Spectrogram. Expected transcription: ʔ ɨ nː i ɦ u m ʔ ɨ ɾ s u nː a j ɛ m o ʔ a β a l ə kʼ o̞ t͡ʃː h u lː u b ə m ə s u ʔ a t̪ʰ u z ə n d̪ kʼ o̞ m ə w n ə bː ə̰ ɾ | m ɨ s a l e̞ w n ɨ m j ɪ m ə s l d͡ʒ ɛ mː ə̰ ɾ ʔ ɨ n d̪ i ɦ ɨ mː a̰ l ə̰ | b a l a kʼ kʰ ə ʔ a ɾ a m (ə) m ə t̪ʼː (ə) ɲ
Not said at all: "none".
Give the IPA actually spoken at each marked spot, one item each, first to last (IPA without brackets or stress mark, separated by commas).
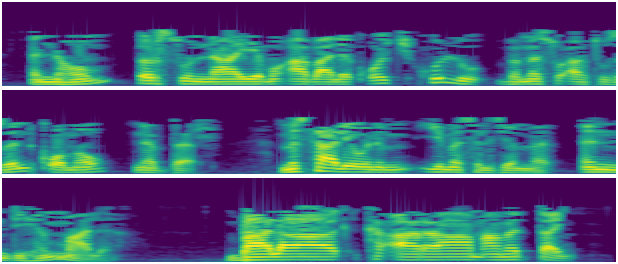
a, a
